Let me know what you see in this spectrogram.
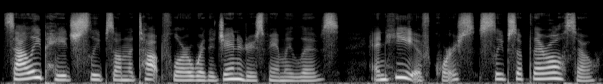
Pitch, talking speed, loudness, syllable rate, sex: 220 Hz, 200 wpm, -17 LUFS, 5.4 syllables/s, female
